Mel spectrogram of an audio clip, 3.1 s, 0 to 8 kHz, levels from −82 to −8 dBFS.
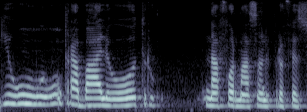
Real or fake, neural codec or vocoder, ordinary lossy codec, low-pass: real; none; none; none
